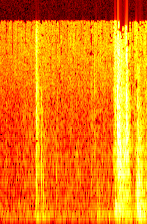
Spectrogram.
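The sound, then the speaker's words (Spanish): The door of a room opens: first a soft click, a pause, then a louder rustling, scraping sweep of the door moving. No voices are heard. “Ya se abre la puerta de la habitación y la mira fijamente.”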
